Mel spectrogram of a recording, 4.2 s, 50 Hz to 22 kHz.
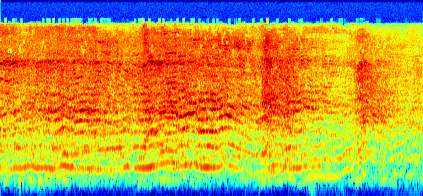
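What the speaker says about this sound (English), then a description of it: "You hear an engine running badly underneath him" A buzzing nitro engine of a 1/8th scale off-road RC car at a racing event, running roughly with wavering pitch and uneven revs, steady and fairly distant.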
